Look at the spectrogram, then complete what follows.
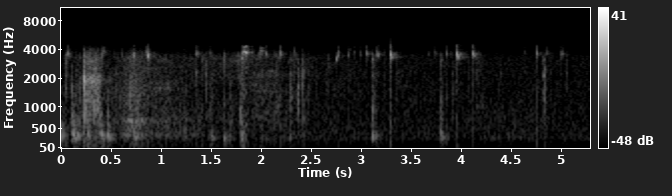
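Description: A chick pecking at crumbled feed on newspaper: irregular light taps, busier and louder in the first second or so, then sparse.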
